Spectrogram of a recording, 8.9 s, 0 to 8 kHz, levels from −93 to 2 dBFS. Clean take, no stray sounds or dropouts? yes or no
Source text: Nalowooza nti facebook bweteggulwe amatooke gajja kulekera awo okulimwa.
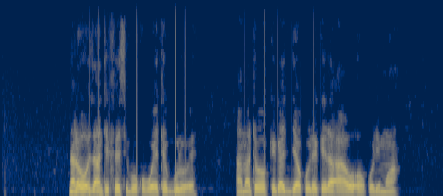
yes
